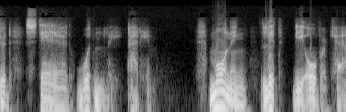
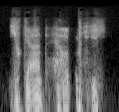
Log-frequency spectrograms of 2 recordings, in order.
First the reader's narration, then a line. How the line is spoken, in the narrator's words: Richard whispered back hoarsely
